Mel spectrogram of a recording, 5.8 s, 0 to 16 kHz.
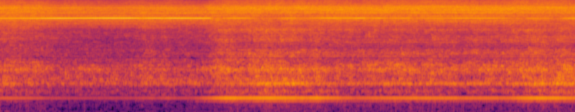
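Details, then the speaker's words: Five-day-old Dremel 3000 at maximum speed: piercing steady high whistle above the motor whir, absent when new and appearing after the first two days; shaft also spins jerkily with runout at low speed; cause undetermined. "еще больше тоже уже был слышен такой пронзительный свист которого изначально не было изначально это в первые два дня после покупки"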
